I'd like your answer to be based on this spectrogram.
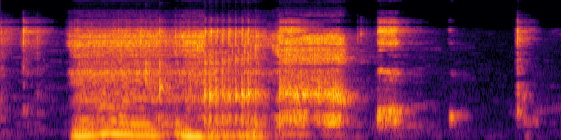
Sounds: Throat clearing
